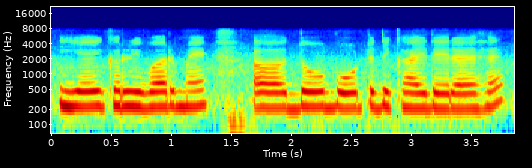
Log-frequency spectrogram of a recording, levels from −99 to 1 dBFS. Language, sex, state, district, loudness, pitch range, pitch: Hindi, female, Gujarat, Valsad, -12 LUFS, 215-230 Hz, 225 Hz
